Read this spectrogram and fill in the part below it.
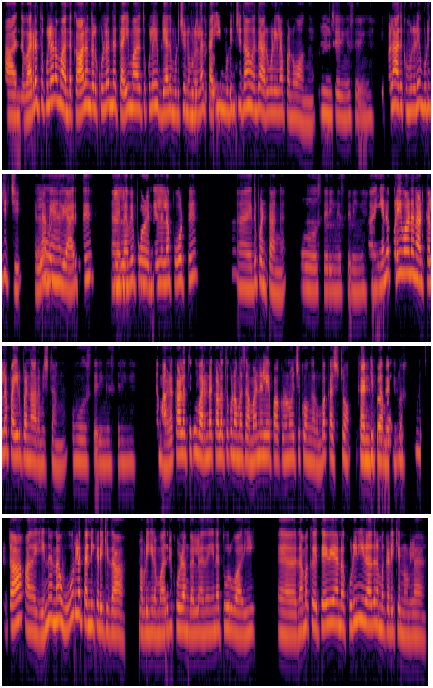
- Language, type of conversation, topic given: Tamil, podcast, மழைக்காலமும் வறண்ட காலமும் நமக்கு சமநிலையை எப்படி கற்பிக்கின்றன?
- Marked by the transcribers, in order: other noise; other background noise; unintelligible speech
